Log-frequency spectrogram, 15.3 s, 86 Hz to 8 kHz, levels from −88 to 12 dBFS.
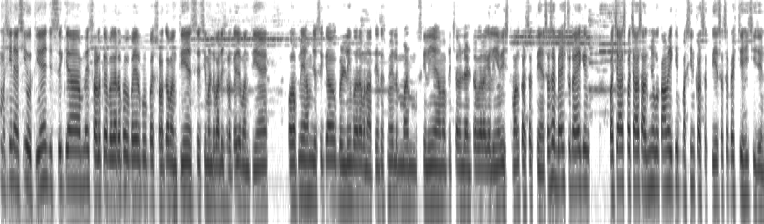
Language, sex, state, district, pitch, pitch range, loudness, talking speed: Hindi, male, Uttar Pradesh, Jyotiba Phule Nagar, 155 Hz, 140-185 Hz, -16 LUFS, 265 wpm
